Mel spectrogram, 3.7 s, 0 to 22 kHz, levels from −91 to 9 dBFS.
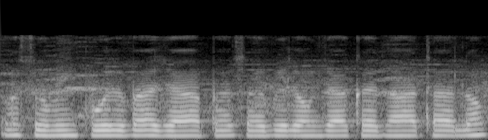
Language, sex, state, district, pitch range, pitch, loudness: Bhojpuri, male, Uttar Pradesh, Ghazipur, 140-145 Hz, 140 Hz, -15 LUFS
